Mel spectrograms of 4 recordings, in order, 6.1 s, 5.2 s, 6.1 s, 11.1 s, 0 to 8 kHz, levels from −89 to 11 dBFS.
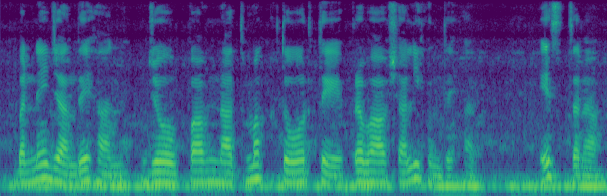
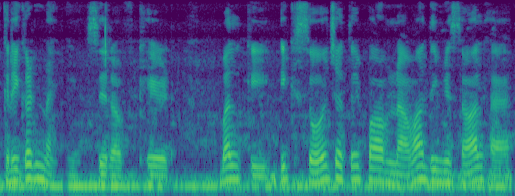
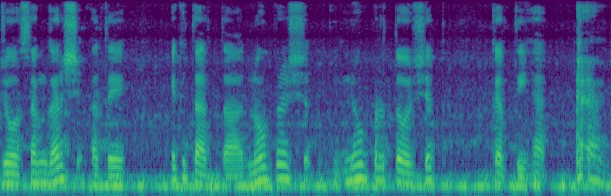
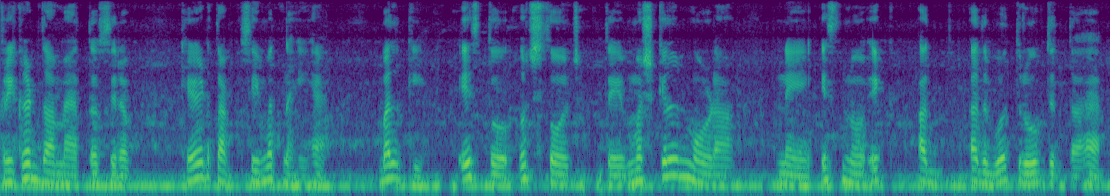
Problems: constant background noise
